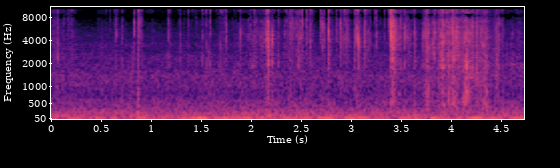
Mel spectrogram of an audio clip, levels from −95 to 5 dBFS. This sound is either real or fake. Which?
real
